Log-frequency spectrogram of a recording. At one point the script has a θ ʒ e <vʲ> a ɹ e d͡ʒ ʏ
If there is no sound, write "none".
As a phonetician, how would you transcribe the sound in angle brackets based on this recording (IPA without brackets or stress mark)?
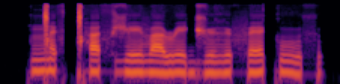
v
